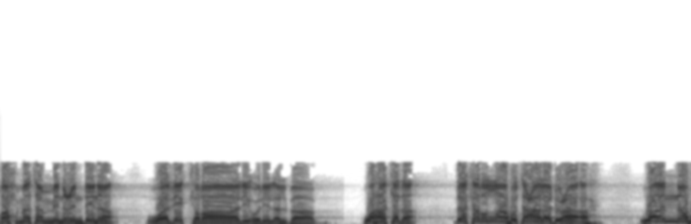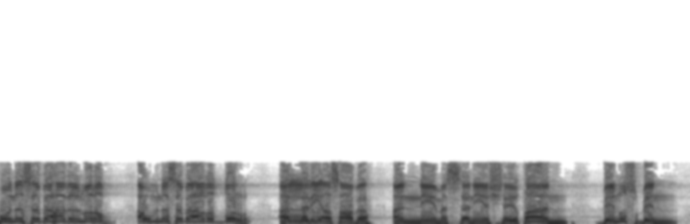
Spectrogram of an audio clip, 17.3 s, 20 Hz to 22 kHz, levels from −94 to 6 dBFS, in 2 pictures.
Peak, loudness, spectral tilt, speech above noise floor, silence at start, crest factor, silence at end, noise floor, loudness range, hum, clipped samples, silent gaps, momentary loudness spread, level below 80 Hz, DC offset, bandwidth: -2 dBFS; -11 LUFS; -4.5 dB/octave; 33 dB; 0 s; 10 dB; 0.2 s; -44 dBFS; 2 LU; none; under 0.1%; none; 7 LU; -46 dBFS; under 0.1%; 6.4 kHz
